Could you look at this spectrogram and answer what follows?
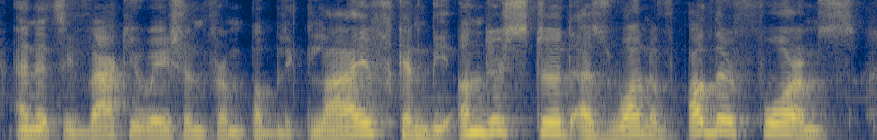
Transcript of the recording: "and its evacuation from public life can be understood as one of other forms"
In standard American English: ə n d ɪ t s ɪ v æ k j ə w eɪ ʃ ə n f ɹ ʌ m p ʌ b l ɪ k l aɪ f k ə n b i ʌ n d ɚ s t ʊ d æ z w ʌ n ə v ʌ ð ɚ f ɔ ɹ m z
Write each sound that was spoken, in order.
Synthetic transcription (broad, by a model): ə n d ɪ t s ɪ v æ k j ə eɪ ʃ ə n f ɹ ʌ m p ʌ b l ɪ k l aɪ f k ə n b i ʌ n d ɚ s t ʊ d æ z w ʌ n ə v ʌ ð ɚ f ɔ ɹ m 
